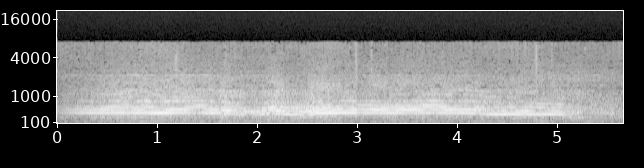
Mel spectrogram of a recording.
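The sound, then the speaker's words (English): A train whistle sounds a long, loud, sustained chord that wavers slightly in pitch for about five seconds, over the steady rumble of a passing train that is full of passengers. “I was thinking about a train.”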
